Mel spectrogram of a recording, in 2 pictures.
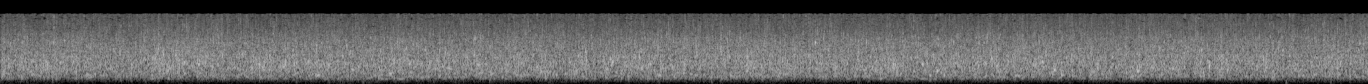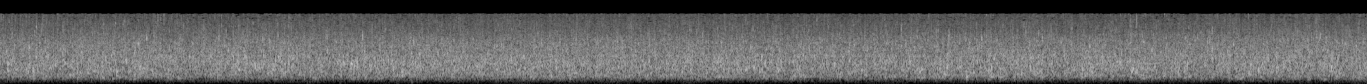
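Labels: Water flowing in a river. 0:00.0 - 0:27.4

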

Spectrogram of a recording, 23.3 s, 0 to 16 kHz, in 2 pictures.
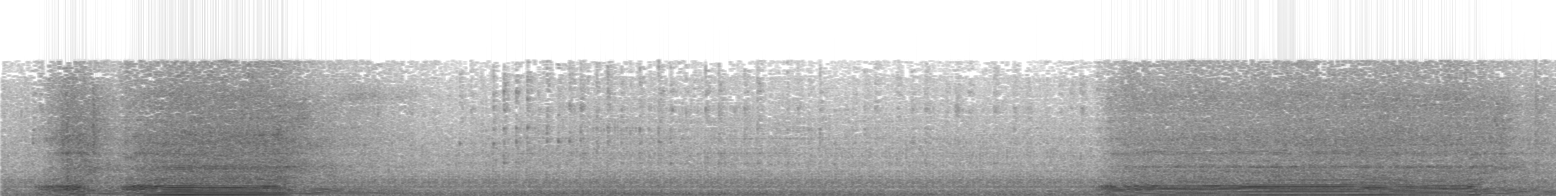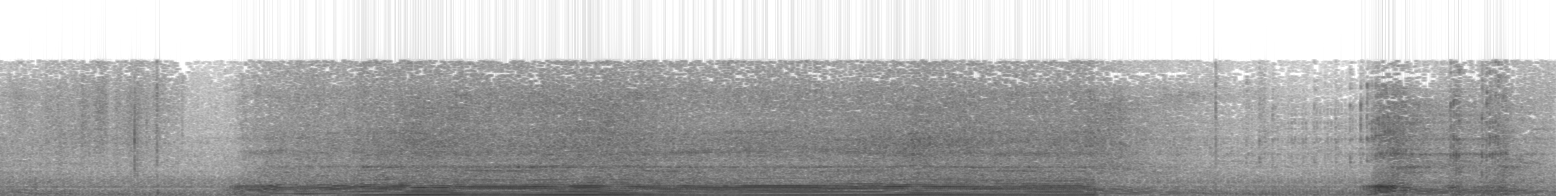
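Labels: A chainsaw is running loudly. 0:00.0 - 0:02.8
A chainsaw runs continuously. 0:02.6 - 0:08.1
A chainsaw is running loudly. 0:08.2 - 0:11.4
A chainsaw runs continuously. 0:11.4 - 0:13.4
A chainsaw is running loudly. 0:13.4 - 0:20.3
A chainsaw runs continuously. 0:20.3 - 0:21.8
A chainsaw is running loudly. 0:21.8 - 0:23.3

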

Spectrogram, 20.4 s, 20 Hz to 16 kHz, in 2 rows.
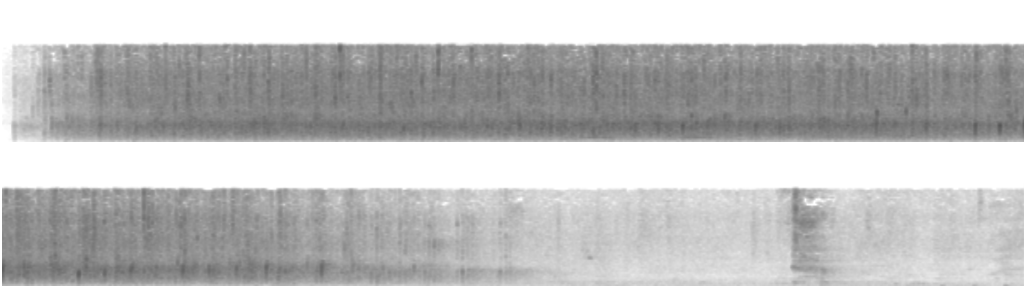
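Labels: A large, echoing applause fills the space as a crowd claps. 0:00.0 - 0:15.0
After applause, someone in the crowd coughs. 0:17.8 - 0:18.9

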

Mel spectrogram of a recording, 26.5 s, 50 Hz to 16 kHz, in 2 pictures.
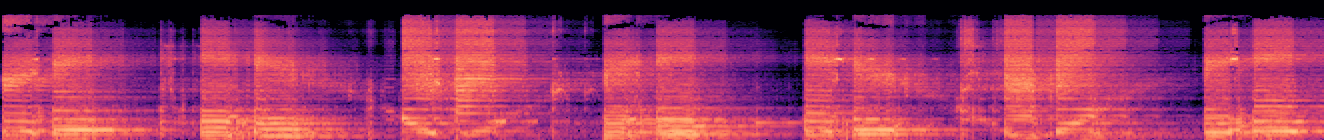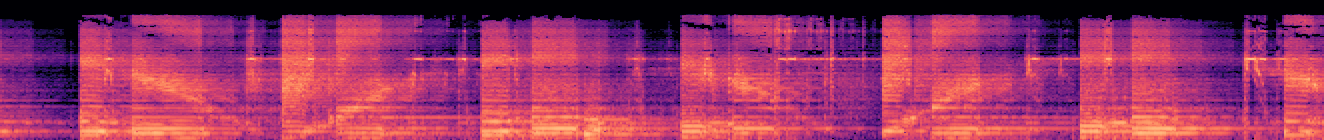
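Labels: An electric guitar plays different distorted tones repeatedly and loudly. 0:00.0 - 0:26.5

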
